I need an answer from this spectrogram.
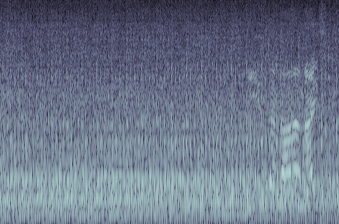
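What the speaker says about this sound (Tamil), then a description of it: "இன்ஜினோட சவுண்டை மட்டும் எப்படி இருக்குன்னு காமிக்கிறேன் பாருங்கள்" A Chevrolet Cruze top model engine idles with a steady, even low hum close by, and a voice speaks over it.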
